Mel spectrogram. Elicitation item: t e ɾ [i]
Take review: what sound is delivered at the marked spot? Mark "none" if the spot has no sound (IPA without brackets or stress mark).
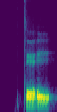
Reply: i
